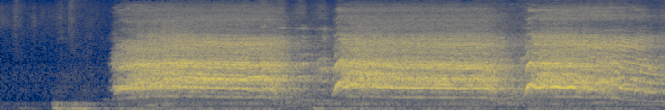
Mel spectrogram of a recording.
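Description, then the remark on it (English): Three long, loud screams follow one another almost without pause, each held for a second or two, raw and strained, with a brief low thud before the first. “Screaming.”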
